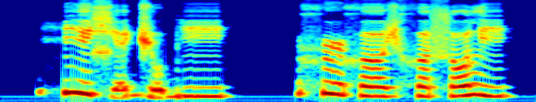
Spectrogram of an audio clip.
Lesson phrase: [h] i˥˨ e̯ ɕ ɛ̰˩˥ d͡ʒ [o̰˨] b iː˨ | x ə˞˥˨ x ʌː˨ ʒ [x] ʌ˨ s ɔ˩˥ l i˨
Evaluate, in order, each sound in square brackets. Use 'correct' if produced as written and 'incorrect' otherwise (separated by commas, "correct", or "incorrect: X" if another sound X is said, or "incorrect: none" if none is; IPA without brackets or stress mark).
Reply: correct, correct, correct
